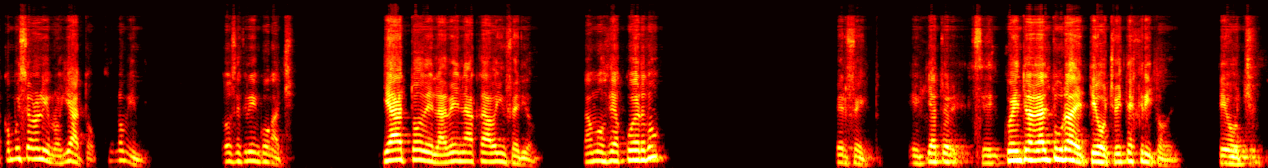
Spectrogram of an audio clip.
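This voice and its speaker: A male anatomy lecturer talks his class through slides in a slightly raised register. He repeats each key term and keeps asking whether his students follow. Now and then he throws in a jokey aside. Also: fairly high pitch.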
